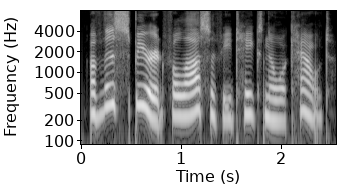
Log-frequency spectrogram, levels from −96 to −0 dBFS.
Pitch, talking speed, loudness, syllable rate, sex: 240 Hz, 165 wpm, -17 LUFS, 5.5 syllables/s, female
